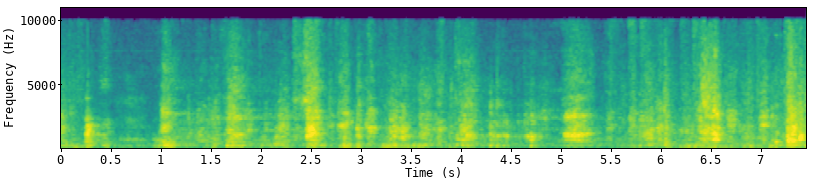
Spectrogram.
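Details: Tank and Bofa, two dogs wrestling playfully, make panting huffs and short noisy growl-like bursts about once a second, uneven in rhythm, with a few faint higher squeaks.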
